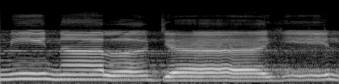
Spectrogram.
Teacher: Kemudian ada 1 huruf lagi yaitu nun yang kita sukunkan dengan sebab diwaqaf atau juga disebut dengan sukun aridhi. Maka mad arid li sukunnya dibaca panjang, boleh 2, 4 sampai 6 harokah, harus konsisten dengan nafas.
